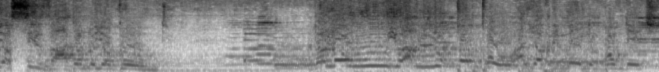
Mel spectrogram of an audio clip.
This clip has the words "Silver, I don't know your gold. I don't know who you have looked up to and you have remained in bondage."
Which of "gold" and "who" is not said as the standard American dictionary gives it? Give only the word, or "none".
none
